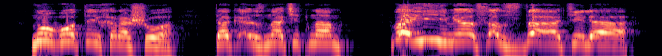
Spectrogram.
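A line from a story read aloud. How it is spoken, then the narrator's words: Loud booming shout. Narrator (Russian): Заорал знакомый зычный голос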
